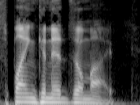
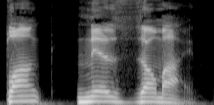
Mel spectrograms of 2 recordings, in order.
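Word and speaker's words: splanknizomai (σπλαγχνίζομαι): I always like to pronounce it, and it's wrong according to the audio version of my study program, but I pronounced it splankanidzomai. But it splanknizomai. That's so it doesn't have the z on it.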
